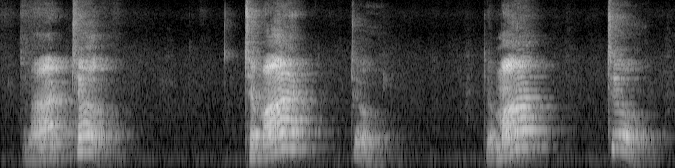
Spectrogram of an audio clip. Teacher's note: there are 3 syllables and the accent should be on ma.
